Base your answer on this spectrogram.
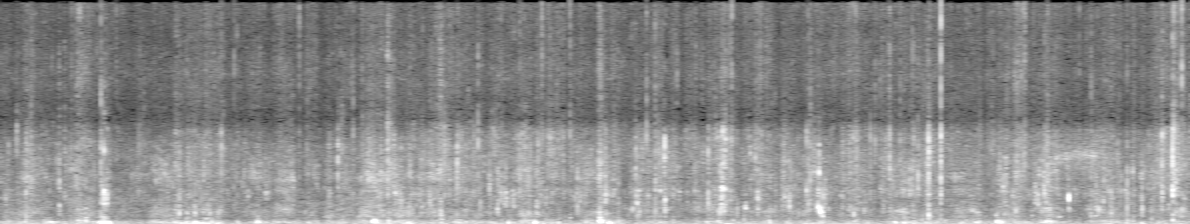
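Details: Mangalica woolly pigs at play with a football, giving faint, soft low grunts scattered through the recording among sharp clicks, thuds and rustling on the ground.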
